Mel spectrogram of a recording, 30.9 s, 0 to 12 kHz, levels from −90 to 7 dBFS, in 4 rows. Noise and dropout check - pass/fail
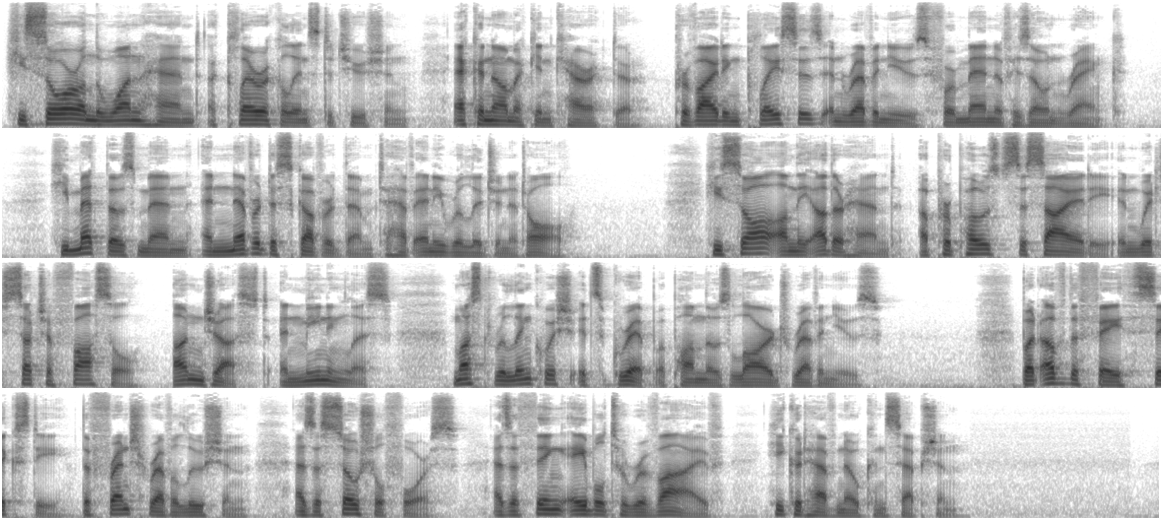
pass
